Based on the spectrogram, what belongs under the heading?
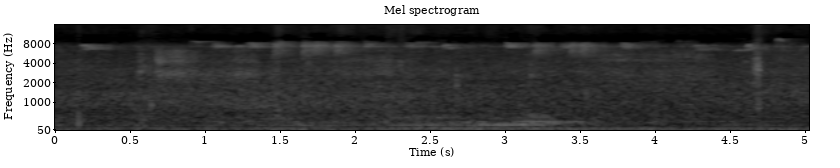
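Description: Birds calling faintly with a few short high chirps, over a steady low outdoor rumble.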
